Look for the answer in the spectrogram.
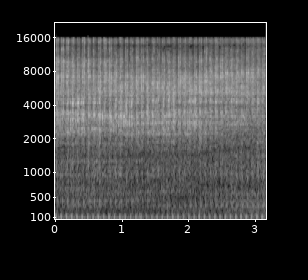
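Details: Yamaha Mio 125 (M3) with a rough engine noise, just started: fast, even metallic ticking over a rough single-cylinder idle. Oil is then checked and is OK.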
